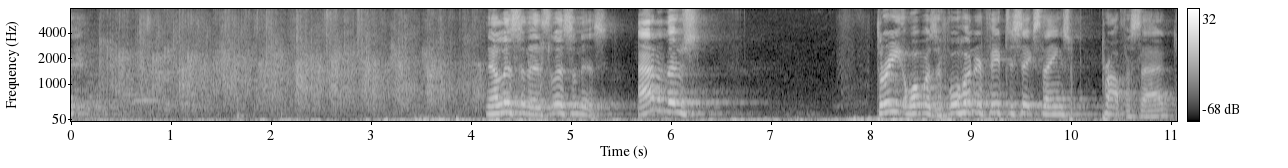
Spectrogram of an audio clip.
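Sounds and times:
church audience applauding: 0.0 - 4.2
speech: 4.2 - 6.4, 8.0 - 11.0.

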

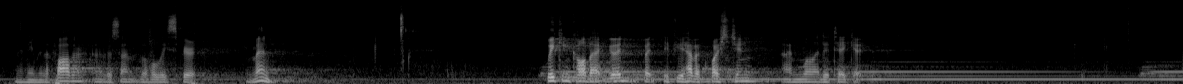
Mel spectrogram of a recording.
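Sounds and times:
speech: 0.2 - 3.0, 5.5 - 8.8
bell tolling: 5.4 - 11.8.

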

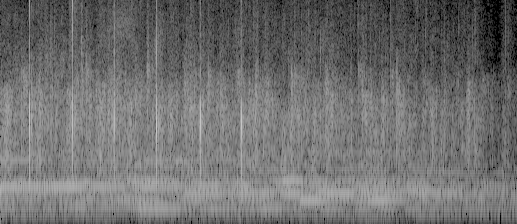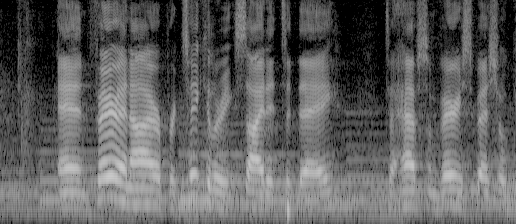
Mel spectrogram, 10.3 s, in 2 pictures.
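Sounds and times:
church congregation applauding to welcome guests: 0.0 - 5.6
speech: 5.9 - 10.3.

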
